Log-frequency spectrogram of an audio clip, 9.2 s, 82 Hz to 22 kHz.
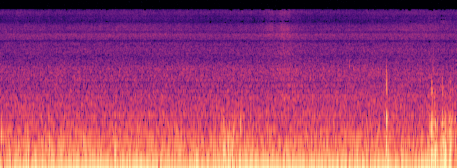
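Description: Cabin sound of a 1979 Mercedes-Benz 300SD under way: its 3.0-litre turbo-diesel inline-five and the road noise make a steady low rumble. A few short knocks come near the end.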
